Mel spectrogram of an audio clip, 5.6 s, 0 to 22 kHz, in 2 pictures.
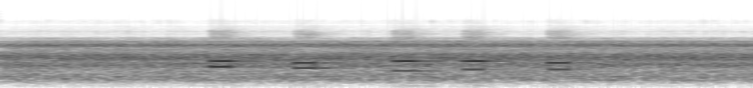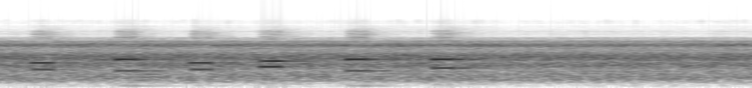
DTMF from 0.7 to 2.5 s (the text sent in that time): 07254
